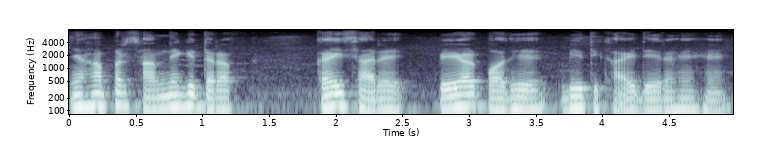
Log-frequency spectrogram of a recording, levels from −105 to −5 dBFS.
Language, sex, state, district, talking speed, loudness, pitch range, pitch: Hindi, male, Uttar Pradesh, Lucknow, 170 wpm, -17 LUFS, 100-120 Hz, 105 Hz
